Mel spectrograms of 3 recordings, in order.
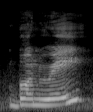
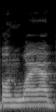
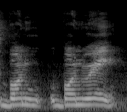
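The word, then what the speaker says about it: Bonwire: because I was saying Bonwaya before. I was just pronouncing it how it was spelled, and yeah, that wasn't correct, but it's Bonray essentially.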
